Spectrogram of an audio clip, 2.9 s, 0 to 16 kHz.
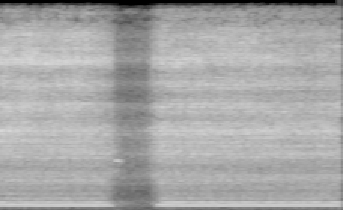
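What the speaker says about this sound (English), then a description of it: "The steam engine is a restored 1916 Vulcan Prairie type engine" Steam whistle of a restored 1916 Vulcan Prairie type steam locomotive, the Lumberjack train, sounding two long loud sustained blasts with a short gap between them, the tone edged by steam hiss.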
